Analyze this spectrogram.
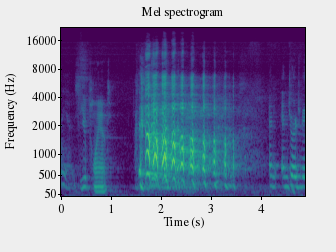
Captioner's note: audience laughs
